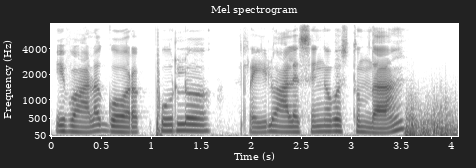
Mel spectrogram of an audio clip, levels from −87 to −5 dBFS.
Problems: background sounds at intervals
